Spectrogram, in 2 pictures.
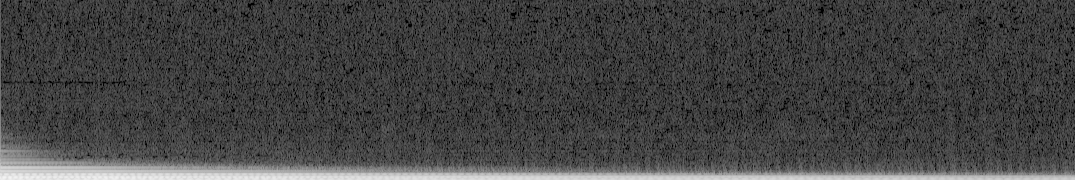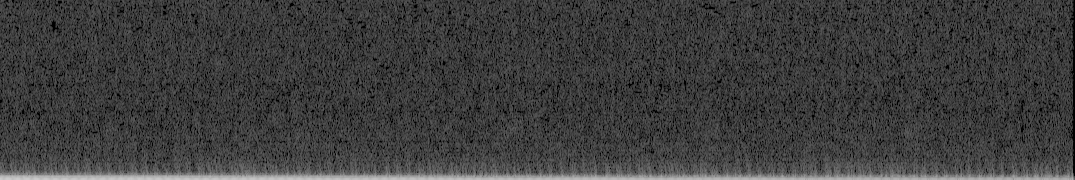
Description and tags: Soft strike on a very big wok. Sounds very warm with slight modulation and gentle attack
gong, kitchen, percussion, wok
